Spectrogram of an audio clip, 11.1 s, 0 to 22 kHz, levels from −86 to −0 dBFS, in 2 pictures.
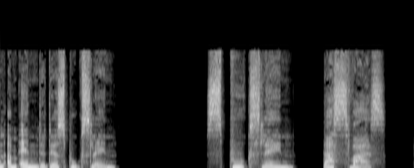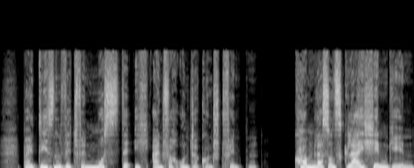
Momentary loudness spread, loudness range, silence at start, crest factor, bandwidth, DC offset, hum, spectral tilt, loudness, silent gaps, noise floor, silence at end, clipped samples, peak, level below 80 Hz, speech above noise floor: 12 LU; 3 LU; 0 s; 20 dB; 15.5 kHz; under 0.1%; none; -4 dB/octave; -19 LUFS; 1.89-1.93 s, 2.07-2.11 s, 2.27-2.42 s, 2.52-2.57 s, 5.16-5.33 s, 5.44-5.48 s, 9.19-9.36 s; under -90 dBFS; 0 s; under 0.1%; 0 dBFS; -62 dBFS; over 71 dB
